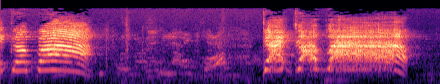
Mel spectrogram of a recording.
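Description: Children's loud wordless vocalising: a high shout that falls in pitch over about a second, then near the end two short yells and a longer harsh scream.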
